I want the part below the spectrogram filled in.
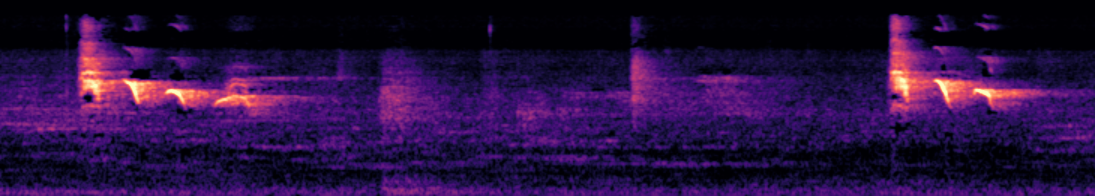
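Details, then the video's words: Black drongo calls: sharp groups of three bright, falling whistles with a buzzy edge, about five seconds apart, a few softer single notes between. "Black Drongo Song ! Black Drongo Call ! Black Drongo Sound ! Black Drongo Vocals ! Voice ! Singing"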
